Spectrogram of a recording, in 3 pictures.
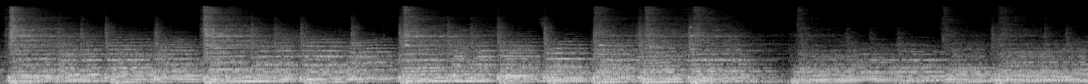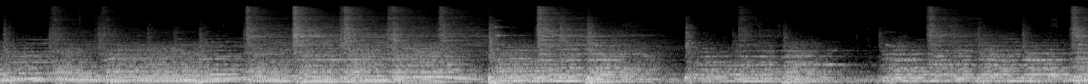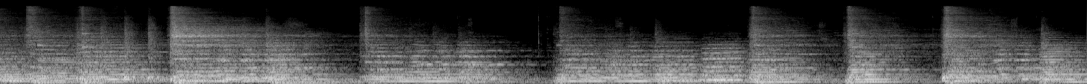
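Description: Middle school concert band sight-reading a piece: brass and woodwinds playing full chords, with sharp accented attacks recurring through the music.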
